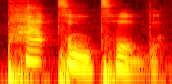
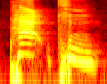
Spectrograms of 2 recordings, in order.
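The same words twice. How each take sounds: First: The word is said with crisp, careful consonants. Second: The word is said casually, consonants softened.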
